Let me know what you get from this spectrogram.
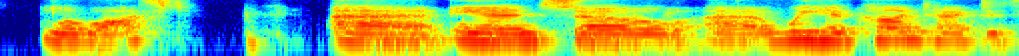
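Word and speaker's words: Lhoist: We say La Hoist, but it's pronounced Lavoist.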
